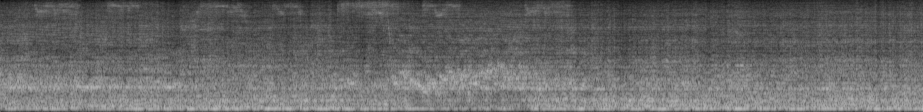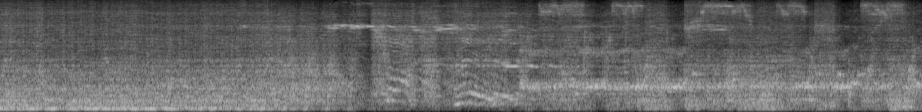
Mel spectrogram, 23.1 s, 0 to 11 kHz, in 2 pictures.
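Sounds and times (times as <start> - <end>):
distorted harsh noise: 0.0 - 23.0
high sweeping tones: 0.0 - 23.0.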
